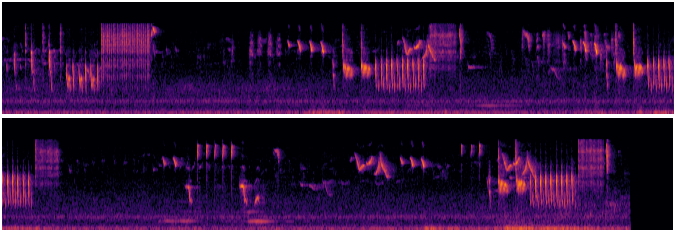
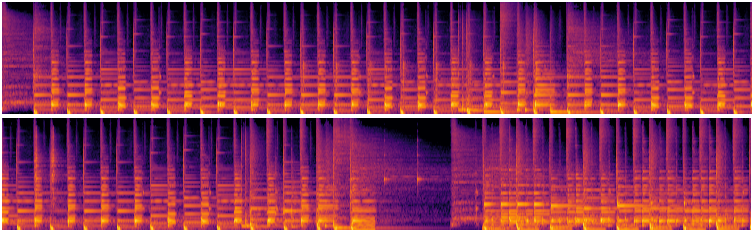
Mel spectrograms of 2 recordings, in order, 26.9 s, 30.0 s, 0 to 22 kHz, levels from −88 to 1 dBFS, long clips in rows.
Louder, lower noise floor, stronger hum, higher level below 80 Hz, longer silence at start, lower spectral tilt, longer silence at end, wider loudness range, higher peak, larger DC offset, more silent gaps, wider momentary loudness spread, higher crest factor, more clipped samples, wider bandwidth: second, -29 LUFS vs -19 LUFS; first, -56 dBFS vs -49 dBFS; neither; second, -52 dBFS vs -26 dBFS; about the same, 0.05 s vs 0 s; second, 0.5 dB/octave vs -5.5 dB/octave; first, 0.9 s vs 0 s; first, 9 LU vs 3 LU; second, -6 dBFS vs 0 dBFS; neither; neither; first, 18 LU vs 6 LU; first, 26 dB vs 18 dB; neither; second, 10.5 kHz vs over 20 kHz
